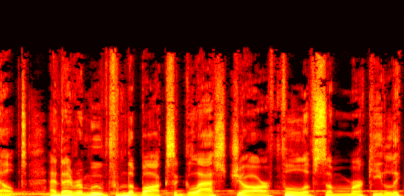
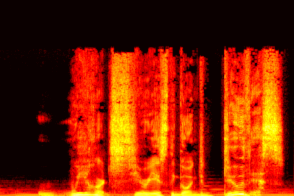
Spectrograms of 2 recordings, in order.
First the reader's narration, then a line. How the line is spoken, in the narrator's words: I gasped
